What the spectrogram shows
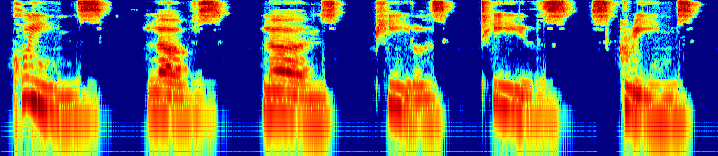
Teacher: voiced sound because the previous sound is a voiced non sibilant sound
